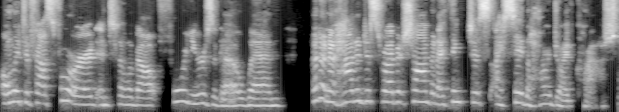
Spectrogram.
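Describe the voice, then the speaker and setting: A woman in her forties with a fairly high voice that is a little husky. She speaks as a guest, telling personal stories in a conversational way. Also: rough recording. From born in Greece, grew up in the United States. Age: 40s. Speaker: podcast guest, holistic nutritionist.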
